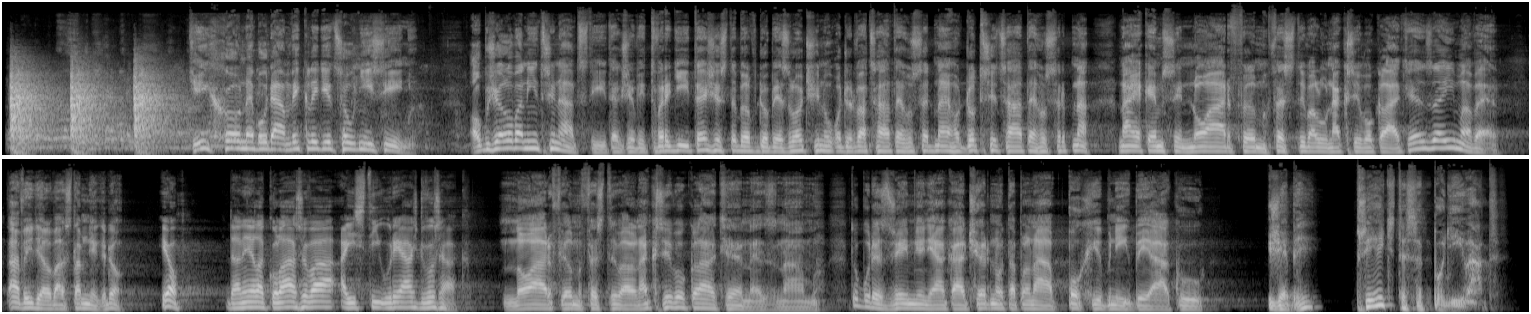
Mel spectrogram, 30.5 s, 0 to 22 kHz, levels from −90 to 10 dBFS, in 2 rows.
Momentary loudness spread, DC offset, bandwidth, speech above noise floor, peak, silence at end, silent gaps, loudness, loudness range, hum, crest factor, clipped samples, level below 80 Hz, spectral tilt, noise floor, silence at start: 9 LU; under 0.1%; 19 kHz; 37 dB; 0 dBFS; 0.35 s; none; -18 LUFS; 3 LU; none; 18 dB; under 0.1%; -46 dBFS; -4.5 dB/octave; -55 dBFS; 0.05 s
